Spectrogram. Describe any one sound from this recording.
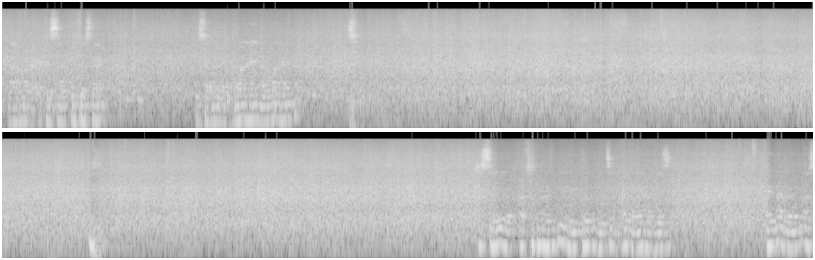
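A man speaks slowly into a microphone over loudspeakers, with pauses.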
